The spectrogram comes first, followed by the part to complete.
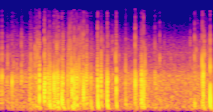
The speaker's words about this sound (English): The rain picking up, the wind as well. We've had some gusts up to tropical storm strength.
